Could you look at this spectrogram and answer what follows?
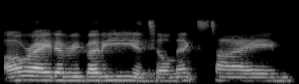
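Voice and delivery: drawn-out podcast goodbye; slow sign-off. Acted. Host says goodbye to the audience, slow and drawn out. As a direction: stretch the farewell slowly.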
